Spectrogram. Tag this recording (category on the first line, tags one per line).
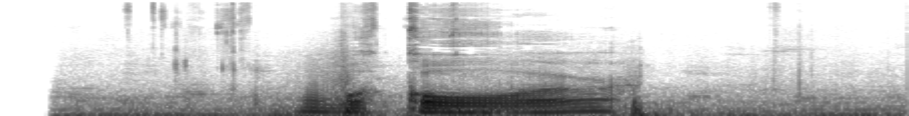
Speech > Solo speech
male
vocal
voice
